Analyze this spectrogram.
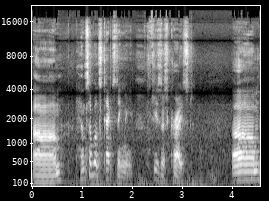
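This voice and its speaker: A loud man with a fairly high pitch, very wide pitch swings and a very slow pace. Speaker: livestreamer reading fan fiction. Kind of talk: casual chat. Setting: livestream with voice chat.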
